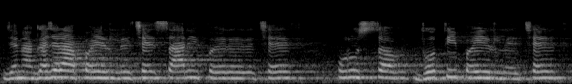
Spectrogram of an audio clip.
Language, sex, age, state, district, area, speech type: Maithili, female, 30-45, Bihar, Supaul, rural, spontaneous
